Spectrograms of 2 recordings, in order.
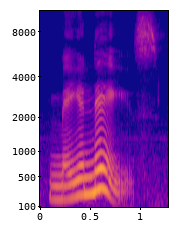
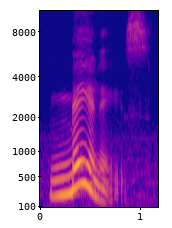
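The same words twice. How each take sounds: First: The stress is not on the first syllable. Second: The stress is on the first syllable. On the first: "the stress goes on different parts of the word" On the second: "first syllable"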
